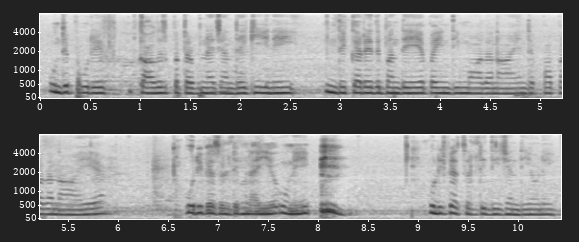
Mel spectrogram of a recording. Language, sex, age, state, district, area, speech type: Dogri, female, 18-30, Jammu and Kashmir, Jammu, rural, spontaneous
